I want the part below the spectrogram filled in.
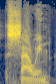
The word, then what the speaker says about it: Samhain: Halloween's origins date back to the ancient Celtic festival of Samhain, pronounced Samhain.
